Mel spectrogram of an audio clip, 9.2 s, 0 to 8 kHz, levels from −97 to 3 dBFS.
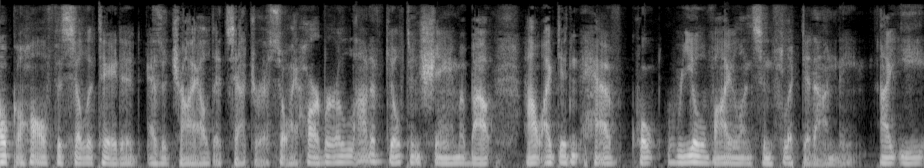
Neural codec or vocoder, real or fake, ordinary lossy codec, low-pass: none; real; AAC, 32 kbps; 7.2 kHz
